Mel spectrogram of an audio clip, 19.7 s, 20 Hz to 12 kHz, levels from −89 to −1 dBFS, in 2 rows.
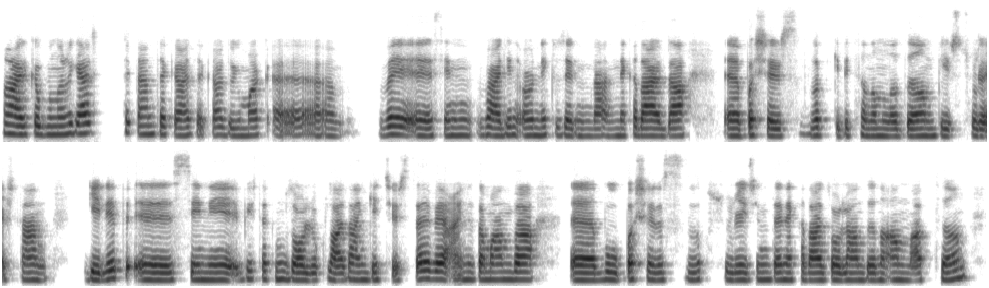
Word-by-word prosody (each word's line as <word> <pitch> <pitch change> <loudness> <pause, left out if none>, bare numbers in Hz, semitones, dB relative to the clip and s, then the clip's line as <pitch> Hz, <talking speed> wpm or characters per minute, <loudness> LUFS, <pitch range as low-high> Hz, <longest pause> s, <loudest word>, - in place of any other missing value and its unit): Harika, 215 -2 +3
bunları 210 +2 0
gerçekten 235 -1 -1
tekrar 195 -3 -1
tekrar 195 0 -4
duymak, 185 +1 -4
ııı, 180 0 -3 0.4
ve, 205 +3 +2
eee, 185 -3 +2
senin 190 0 -4
verdiğin 200 0 0
örnek 190 +1 -2
üzerinden 180 -1 -3
ne 180 - -3
kadar 180 -2 +3
da, 180 +1 +4 0.4
eee, 180 0 +3
başarısızlık 190 +1 -1
gibi 180 0 -7
tanımladığın 175 -1 0
bir 175 -2 -3
süreçten 175 0 -2 0.4
gelip, 200 +3 +2
eee, 180 -5 +3
seni 180 -2 0
birtakım 195 -1 -3
zorluklardan 180 0 +2
geçirse 190 +2 0
ve 195 -1 +7
aynı 185 0 -2
zamanda, 185 0 +3 0.4
eee, 175 -1 +7
bu 180 -1 -1
başarısızlık 185 0 -2
sürecinde 180 0 -3
ne 180 0 -1
kadar 175 -2 +3
zorlandığını 175 0 0
anlattığın 180 +5 -1
185 Hz, 120 wpm, -24 LUFS, 180-195 Hz, 0.4 s, ve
